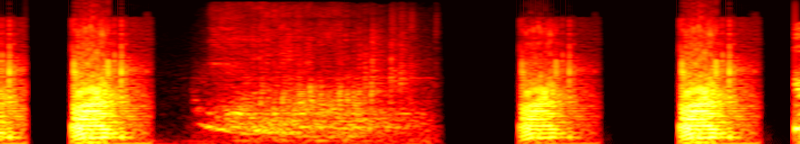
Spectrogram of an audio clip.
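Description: Loud, distorted bursts of an edited meme sound effect, each chopped off sharply into silence: two at the start, a longer, quieter rasping sound in the middle, and two more near the end.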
